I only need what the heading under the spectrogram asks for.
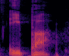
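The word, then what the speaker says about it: Ieper: habit of going by the name the locals use which is the flemish name which is eepa but either way we're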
